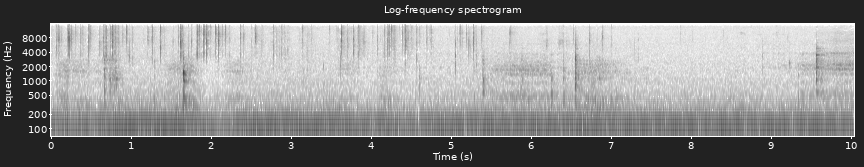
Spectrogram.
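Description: Craft knife scoring the stiff outer jacket of a multi-conductor cable: a run of small scrapes and clicks, thickest in the first few seconds and sparser after, over a steady low hum.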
